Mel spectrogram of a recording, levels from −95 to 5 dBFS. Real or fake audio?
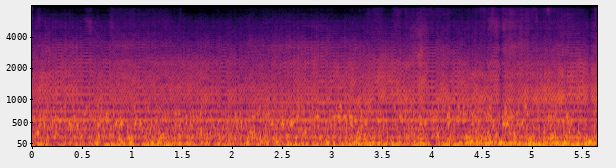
fake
